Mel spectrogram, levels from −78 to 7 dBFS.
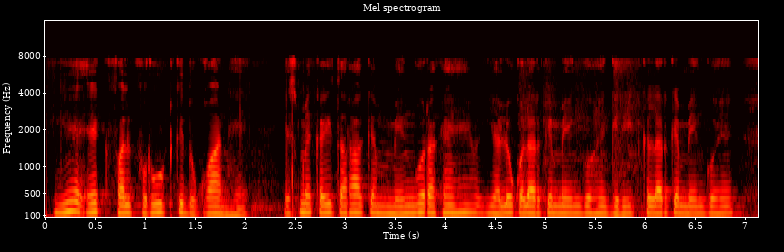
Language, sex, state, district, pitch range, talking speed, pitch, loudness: Hindi, male, Uttarakhand, Uttarkashi, 140-155 Hz, 200 wpm, 145 Hz, -33 LUFS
